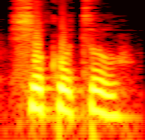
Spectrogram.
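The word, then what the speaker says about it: ṣòkòtò: in Northwest of Nigeria written the same way but pronounce s-o-k-o-t-o shokoto means trouser in Yoruba language so they say what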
